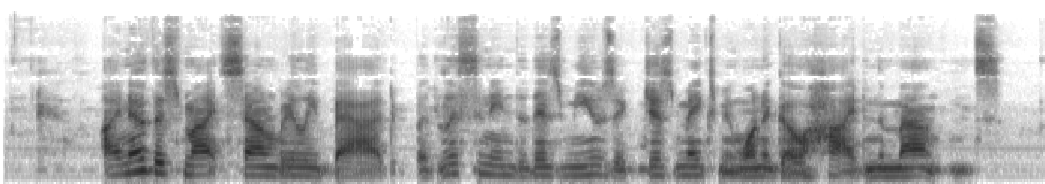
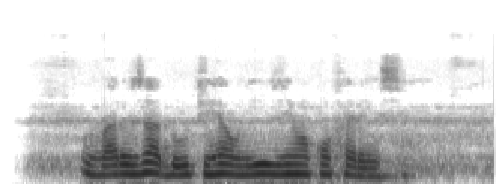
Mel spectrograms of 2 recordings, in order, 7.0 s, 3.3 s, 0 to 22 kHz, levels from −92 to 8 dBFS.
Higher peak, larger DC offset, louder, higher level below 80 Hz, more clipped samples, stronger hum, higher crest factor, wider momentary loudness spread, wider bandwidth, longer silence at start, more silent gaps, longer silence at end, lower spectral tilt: about the same, 0 dBFS vs -2 dBFS; neither; second, -19 LUFS vs -16 LUFS; second, -62 dBFS vs -46 dBFS; neither; neither; about the same, 18 dB vs 14 dB; about the same, 11 LU vs 12 LU; first, 16 kHz vs 5.8 kHz; second, 0.25 s vs 0.55 s; neither; first, 0.35 s vs 0.05 s; second, -4 dB/octave vs -11 dB/octave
